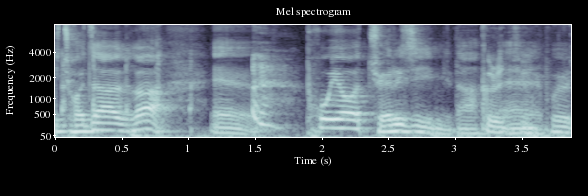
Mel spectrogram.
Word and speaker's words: 포여: 성이 포여고 이름이 죄르지. 그러니까 이름이 성이 예. 포여인데 이게 여기 발음으로 포여인 것 같아요. 뭐 그냥 영어식으로 읽을 땐 폴리어라고 읽고 포여라고 읽는 게 맞는 것 같아요.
